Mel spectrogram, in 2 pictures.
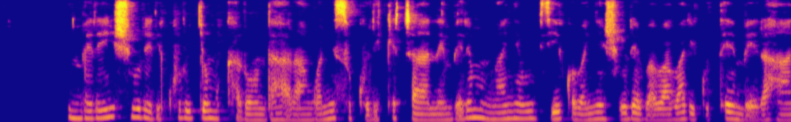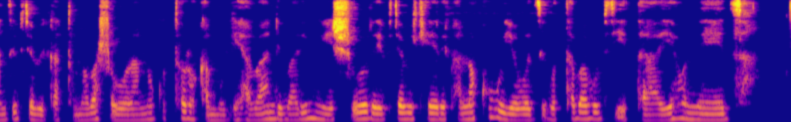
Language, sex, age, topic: Rundi, female, 36-49, education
